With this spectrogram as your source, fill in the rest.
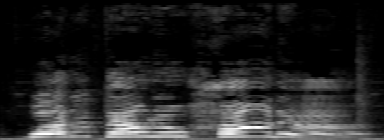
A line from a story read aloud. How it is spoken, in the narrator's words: Lilo cried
